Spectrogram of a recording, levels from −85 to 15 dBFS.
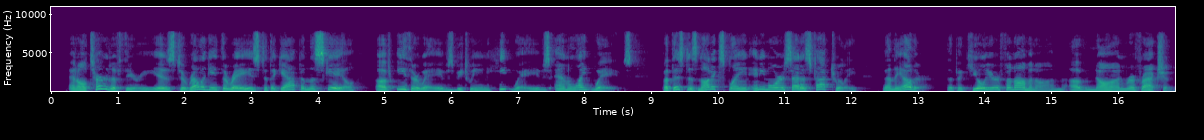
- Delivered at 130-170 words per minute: Yes, average, 140 wpm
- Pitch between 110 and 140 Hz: No, high, 210 Hz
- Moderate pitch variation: No, wide, 8.9 semitones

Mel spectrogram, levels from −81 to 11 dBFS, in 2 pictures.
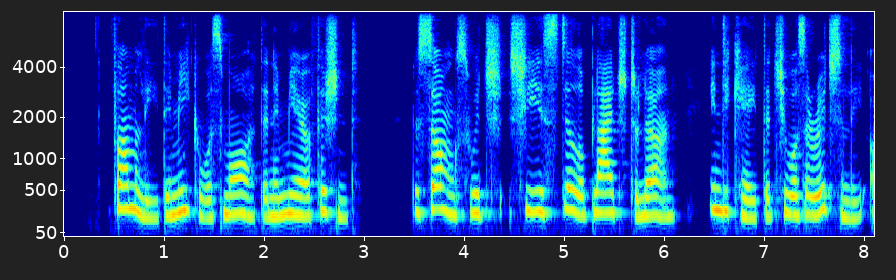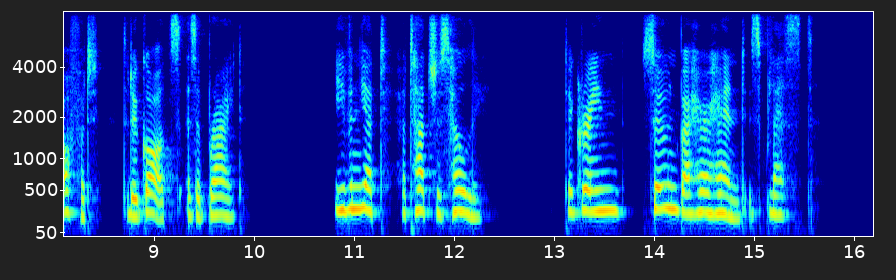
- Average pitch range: Yes, average, 3.4 semitones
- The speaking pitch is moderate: No, high, 225 Hz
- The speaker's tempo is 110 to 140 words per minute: No, average, 165 wpm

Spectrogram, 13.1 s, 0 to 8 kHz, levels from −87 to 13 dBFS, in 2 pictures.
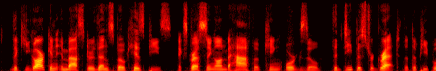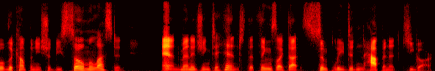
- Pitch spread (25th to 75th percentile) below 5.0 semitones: No, wide, 5.4 semitones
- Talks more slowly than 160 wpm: No, average, 180 wpm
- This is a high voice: No, low, 115 Hz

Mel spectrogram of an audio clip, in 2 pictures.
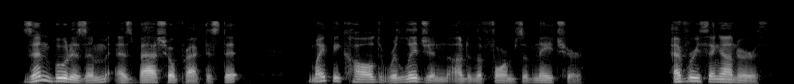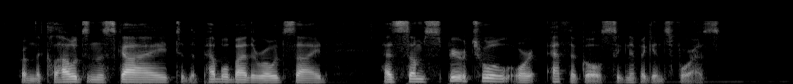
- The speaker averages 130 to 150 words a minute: Yes, average, 145 wpm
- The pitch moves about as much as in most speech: Yes, average, 4.2 semitones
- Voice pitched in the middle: No, low, 110 Hz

